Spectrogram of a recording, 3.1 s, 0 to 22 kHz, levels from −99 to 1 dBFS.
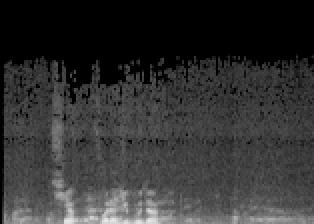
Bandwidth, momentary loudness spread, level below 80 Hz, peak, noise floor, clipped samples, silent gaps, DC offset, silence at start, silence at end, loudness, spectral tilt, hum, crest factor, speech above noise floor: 14.5 kHz; 23 LU; -48 dBFS; -2 dBFS; -41 dBFS; under 0.1%; none; under 0.1%; 0.1 s; 0.3 s; -17 LUFS; -8 dB/octave; none; 18 dB; 25 dB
